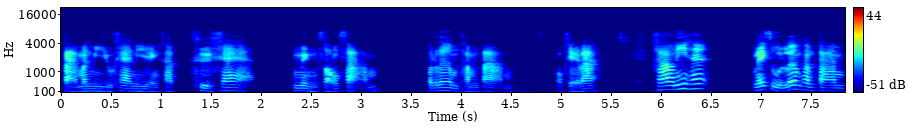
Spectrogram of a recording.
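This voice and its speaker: Man, mid-pitched, crude and offhand, selling on a lo-fi live stream. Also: very animated, normal speed, bright, forceful tone. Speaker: network marketing presenter.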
